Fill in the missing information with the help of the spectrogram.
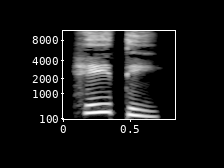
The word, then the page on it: ಹೇತಿ: Kannada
